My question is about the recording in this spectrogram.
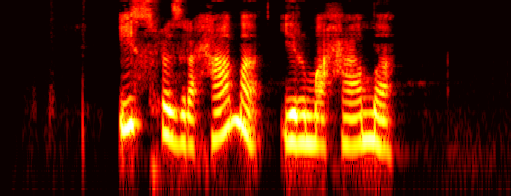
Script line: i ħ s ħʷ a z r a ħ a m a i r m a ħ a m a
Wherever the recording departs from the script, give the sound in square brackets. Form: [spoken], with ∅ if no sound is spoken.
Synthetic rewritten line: i [∅] s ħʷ a z r a ħ a m a i r m a ħ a m a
